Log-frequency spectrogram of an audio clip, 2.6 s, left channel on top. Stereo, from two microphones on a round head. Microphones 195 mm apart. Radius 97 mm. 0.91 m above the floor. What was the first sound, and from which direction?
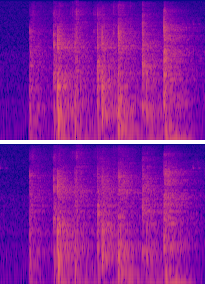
Running footsteps, 10° right (ahead or behind).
